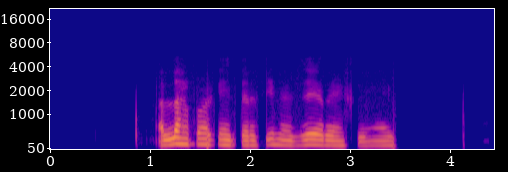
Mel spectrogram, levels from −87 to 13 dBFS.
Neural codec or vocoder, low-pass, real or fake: codec, 16 kHz, 6 kbps, DAC; 5.4 kHz; fake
